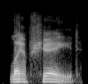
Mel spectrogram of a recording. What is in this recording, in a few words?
"lampshade", American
